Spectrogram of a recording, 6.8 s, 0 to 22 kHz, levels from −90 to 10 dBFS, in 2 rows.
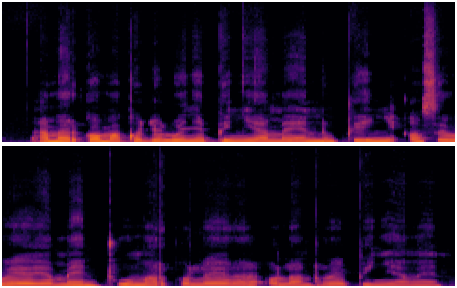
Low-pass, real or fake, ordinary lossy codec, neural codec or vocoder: none; fake; none; codec, 44.1 kHz, 7.8 kbps, Pupu-Codec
